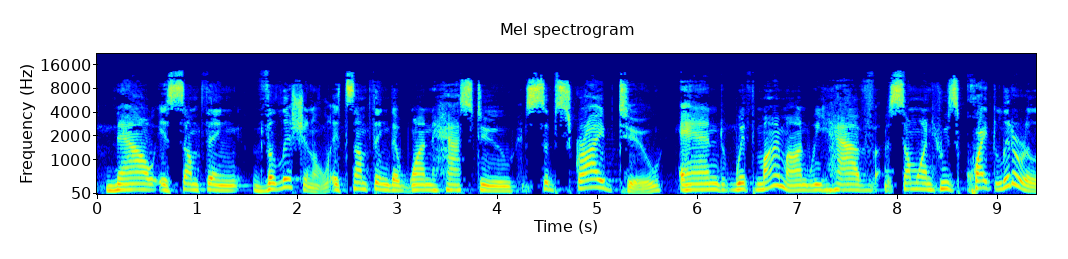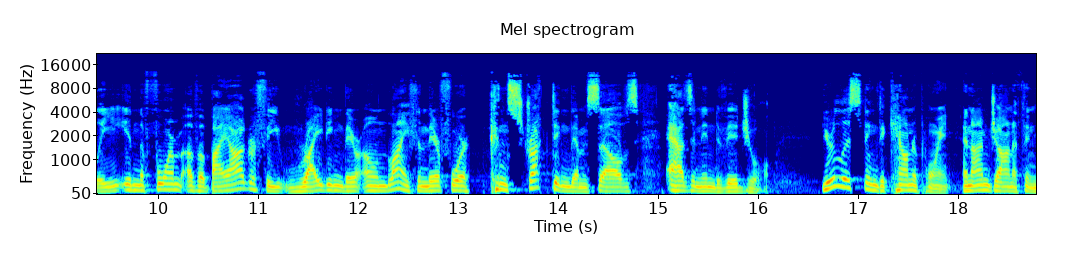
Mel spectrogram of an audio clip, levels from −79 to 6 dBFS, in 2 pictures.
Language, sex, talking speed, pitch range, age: English, male, 145 wpm, 125-165 Hz, 40-59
